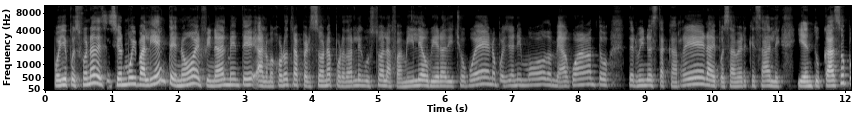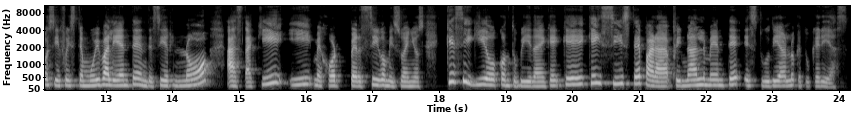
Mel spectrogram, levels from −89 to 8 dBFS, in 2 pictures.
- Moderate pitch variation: Yes, average, 3.7 semitones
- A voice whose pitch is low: No, high, 200 Hz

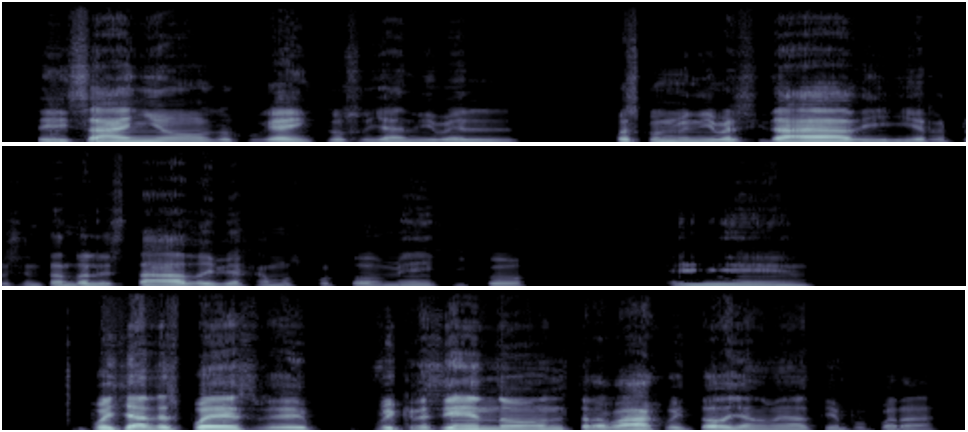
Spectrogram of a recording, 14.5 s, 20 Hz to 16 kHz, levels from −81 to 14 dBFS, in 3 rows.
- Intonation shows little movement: Yes, narrow, 2.1 semitones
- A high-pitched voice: No, low, 100 Hz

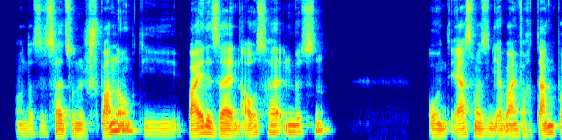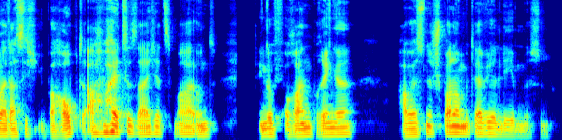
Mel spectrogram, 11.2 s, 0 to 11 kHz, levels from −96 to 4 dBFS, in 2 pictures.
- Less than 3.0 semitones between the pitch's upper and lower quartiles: No, average, 3.5 semitones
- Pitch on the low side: Yes, low, 100 Hz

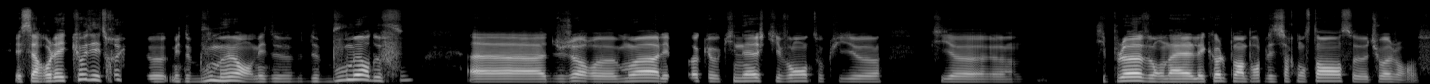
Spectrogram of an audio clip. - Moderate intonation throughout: Yes, average, 3.1 semitones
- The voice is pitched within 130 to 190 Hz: Yes, medium, 140 Hz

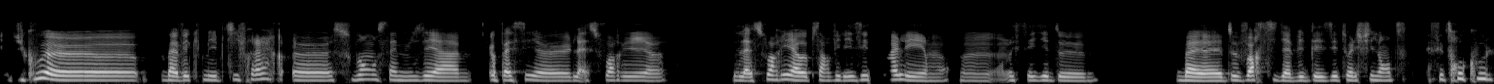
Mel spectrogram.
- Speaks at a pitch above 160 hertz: Yes, high, 190 Hz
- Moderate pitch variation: No, narrow, 2.1 semitones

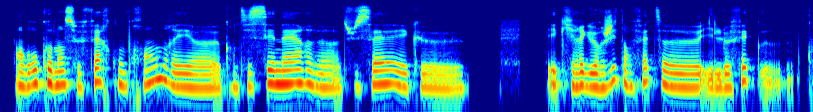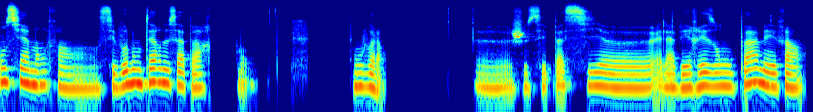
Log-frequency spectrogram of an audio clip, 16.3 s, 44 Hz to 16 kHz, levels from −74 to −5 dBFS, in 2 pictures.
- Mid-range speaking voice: Yes, medium, 175 Hz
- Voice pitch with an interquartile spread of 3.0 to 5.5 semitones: Yes, average, 3.5 semitones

